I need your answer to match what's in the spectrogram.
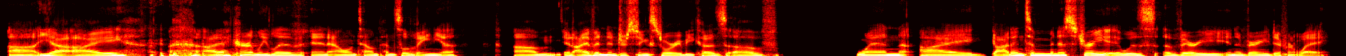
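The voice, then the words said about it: Rich radio-announcer style voice. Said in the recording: “You have a great voice, by the way. You could totally be like a radio voice guy.”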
